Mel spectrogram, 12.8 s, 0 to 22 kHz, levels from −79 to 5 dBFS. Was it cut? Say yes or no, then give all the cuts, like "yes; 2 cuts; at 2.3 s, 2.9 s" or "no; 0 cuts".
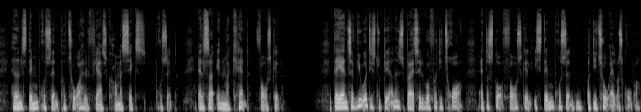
yes; 3 cuts; at 8.3 s, 9.7 s, 11.7 s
